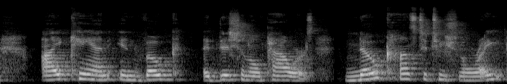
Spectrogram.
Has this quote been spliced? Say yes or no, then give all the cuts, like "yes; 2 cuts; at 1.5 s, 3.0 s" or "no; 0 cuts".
yes; 1 cut; at 3.3 s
